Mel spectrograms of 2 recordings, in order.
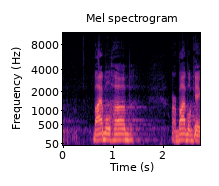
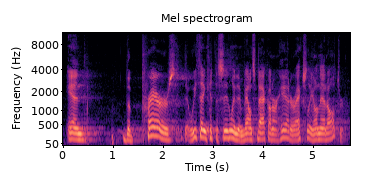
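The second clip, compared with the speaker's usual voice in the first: ordinary delivery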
